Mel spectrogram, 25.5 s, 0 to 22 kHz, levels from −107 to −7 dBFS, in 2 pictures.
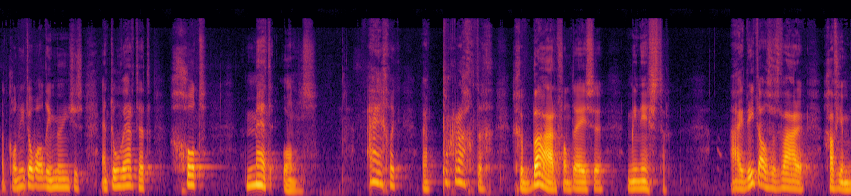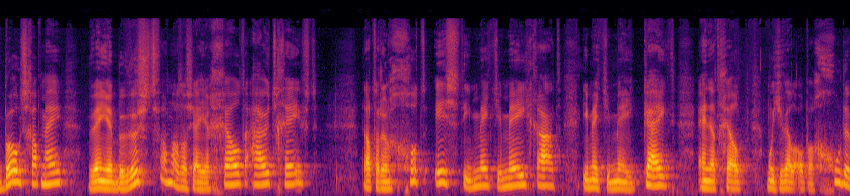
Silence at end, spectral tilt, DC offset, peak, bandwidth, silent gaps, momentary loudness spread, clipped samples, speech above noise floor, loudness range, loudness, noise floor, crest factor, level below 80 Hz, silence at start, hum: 0 s; -7 dB/octave; under 0.1%; -4 dBFS; 16 kHz; none; 14 LU; under 0.1%; 36 dB; 5 LU; -29 LUFS; -64 dBFS; 24 dB; -58 dBFS; 0.05 s; none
